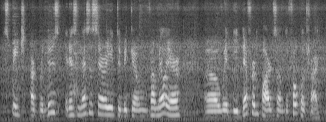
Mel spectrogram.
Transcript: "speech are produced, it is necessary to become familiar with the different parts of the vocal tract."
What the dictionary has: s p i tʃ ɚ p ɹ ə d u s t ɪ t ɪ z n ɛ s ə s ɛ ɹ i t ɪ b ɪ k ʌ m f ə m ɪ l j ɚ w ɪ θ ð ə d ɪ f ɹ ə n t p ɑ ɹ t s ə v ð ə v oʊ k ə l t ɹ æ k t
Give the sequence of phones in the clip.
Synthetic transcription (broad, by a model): s p i tʃ ɚ p ɹ ə d u s t ɪ t ɪ z n ɛ s ə s ɛ ɹ i t ɪ b ɪ k ʌ m f ə m ɪ l j ɚ w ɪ ð ə d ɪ f ɹ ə n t p ɑ ɹ t s ə v ð ə f oʊ k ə l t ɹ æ k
